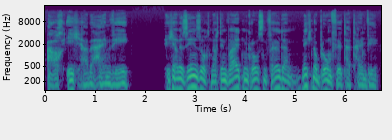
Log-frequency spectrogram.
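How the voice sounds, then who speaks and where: Gruff, very dark-voiced bitter man. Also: sits low, lively intonation, unhurried, full character voice. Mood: homesick, bitter. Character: grumbling, bitter, homesick man. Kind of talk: radio drama dialogue.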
